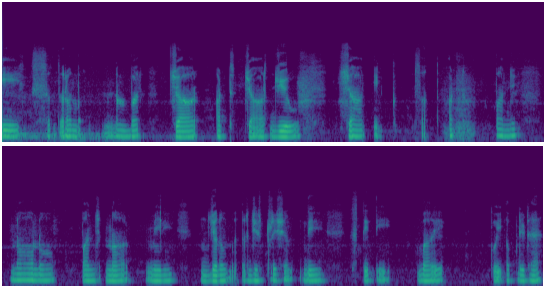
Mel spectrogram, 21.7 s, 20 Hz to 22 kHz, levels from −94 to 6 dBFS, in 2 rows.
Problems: none marked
